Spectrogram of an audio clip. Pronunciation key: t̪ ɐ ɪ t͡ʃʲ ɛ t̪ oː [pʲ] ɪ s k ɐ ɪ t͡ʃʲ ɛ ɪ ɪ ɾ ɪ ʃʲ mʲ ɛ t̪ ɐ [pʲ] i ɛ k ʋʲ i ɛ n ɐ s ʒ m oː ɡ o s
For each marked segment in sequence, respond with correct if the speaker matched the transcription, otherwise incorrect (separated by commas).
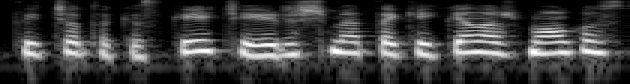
incorrect, incorrect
